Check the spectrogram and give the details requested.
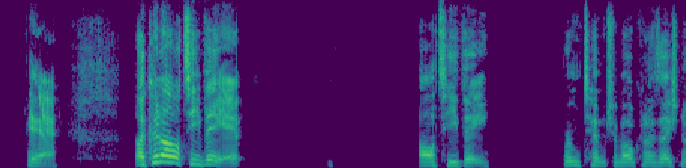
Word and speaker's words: RTV: I could RTV it RTV room temperature vulcanization I said it right way right around I always say rvt and it's not right uh I've been watching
